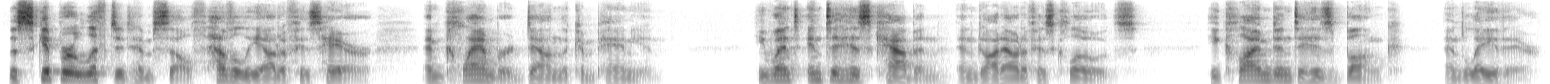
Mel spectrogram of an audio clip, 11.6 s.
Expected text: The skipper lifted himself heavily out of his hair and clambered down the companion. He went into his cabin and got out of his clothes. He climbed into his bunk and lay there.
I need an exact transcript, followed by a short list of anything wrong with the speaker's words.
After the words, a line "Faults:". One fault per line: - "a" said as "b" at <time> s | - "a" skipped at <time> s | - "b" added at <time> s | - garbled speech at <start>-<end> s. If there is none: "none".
The skipper lifted himself heavily out of his hair and clambered down the companion. He went into his cabin and got out of his clothes. He climbed into his bunk and lay there.
Faults:
none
